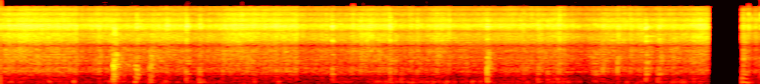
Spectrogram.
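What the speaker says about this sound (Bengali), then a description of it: "আলু দিয়ে ভালো করে মশলার সঙ্গে কষিয়ে নিচ্ছি" Potatoes sautéed with spices in a pan, a steady close sizzle with repeated spatula scrapes and taps, cut by a brief silent gap near the end.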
